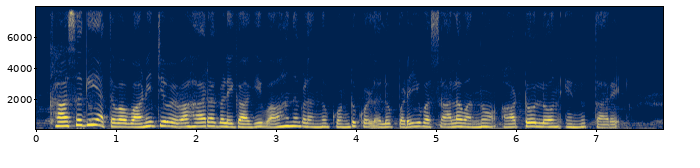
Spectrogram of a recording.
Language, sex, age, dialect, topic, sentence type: Kannada, female, 31-35, Mysore Kannada, banking, statement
